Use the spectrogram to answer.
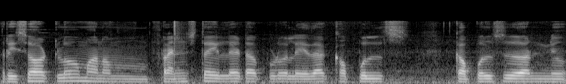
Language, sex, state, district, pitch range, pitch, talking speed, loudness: Telugu, male, Andhra Pradesh, Visakhapatnam, 125-135 Hz, 130 Hz, 105 wpm, -18 LUFS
